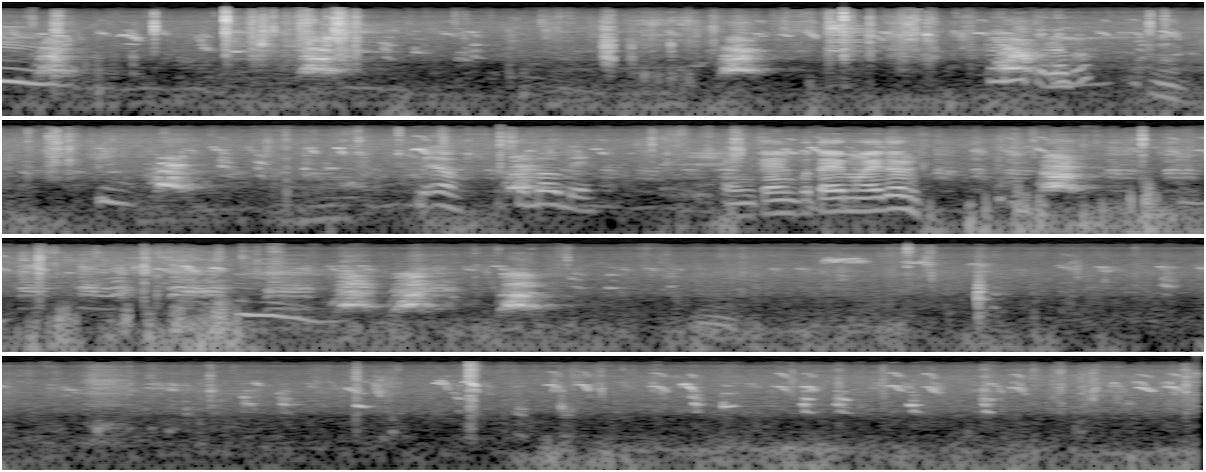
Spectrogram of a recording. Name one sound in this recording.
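Crab shells crack and crunch as people eat.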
